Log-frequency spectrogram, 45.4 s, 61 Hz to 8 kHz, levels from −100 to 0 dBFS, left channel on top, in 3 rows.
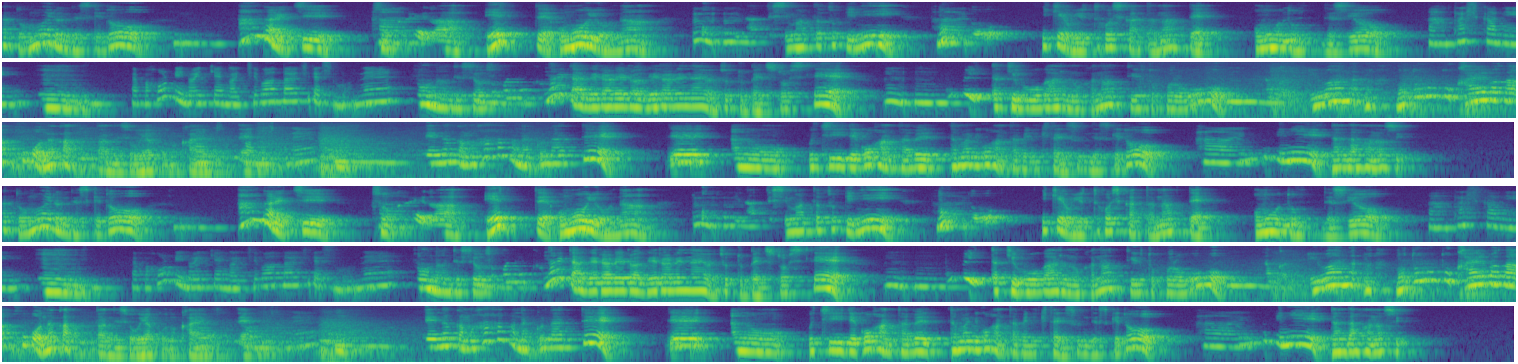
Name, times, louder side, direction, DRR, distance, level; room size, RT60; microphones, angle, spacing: voice 1, 0.0-1.4 2.4-3.3 3.7-4.6 4.8-5.0 5.3-6.4 7.4-8.9 9.3-9.9 10.5-12.0 12.5-13.8 15.5-16.0 19.3-23.5 24.7-27.3 27.9-31.0 31.2-32.8 33.4-33.8 34.5-36.4 36.9-37.3 37.6-38.1 38.3-41.8 42.6-44.3, right 1 dB, 70° right, 3 dB, 1.3 m, -21 dB
voice 2, 1.7-2.2 3.7-4.2 6.9-7.6 9.4-9.7 12.8-13.0 14.3-15.4 15.8-16.2 16.4-19.1 19.9-20.4 24.0-24.8 27.4-28.0 32.2-34.3 37.0-37.3 42.2-42.8, left 3 dB, 40° left, 9 dB, 0.8 m, -29 dB
sound 1, 26.5-35.8, left 1 dB, 85° left, 1.4 m, -36 dB
12.5 x 6.5 x 3.2 m, 0.68 s
head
